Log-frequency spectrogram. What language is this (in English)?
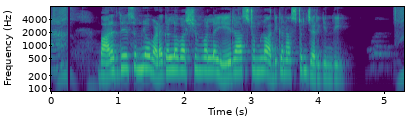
Telugu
